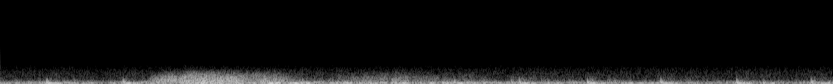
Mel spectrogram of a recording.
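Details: Normal heart sounds from an adult male on stethoscope auscultation, with breathing sounds.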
